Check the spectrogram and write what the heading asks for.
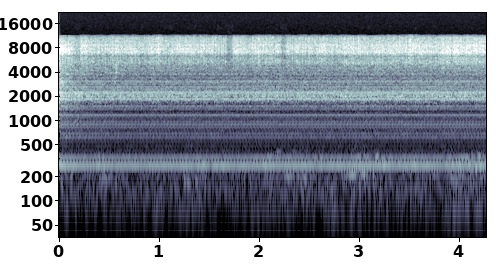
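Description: Steady electrical hum with a faint hiss underneath: the recording's own background noise, with nothing else happening.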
